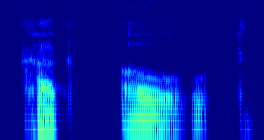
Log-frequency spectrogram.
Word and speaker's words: cuckold: Hey, listen, it is cuckold. Like a chicken always sell you cuck. And it's old, so old chicken.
